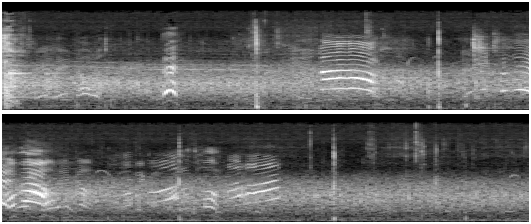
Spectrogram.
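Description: Footballers and people on the touchline shouting short calls across an open pitch during play, several brief wordless yells rising and falling in pitch over outdoor background noise.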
